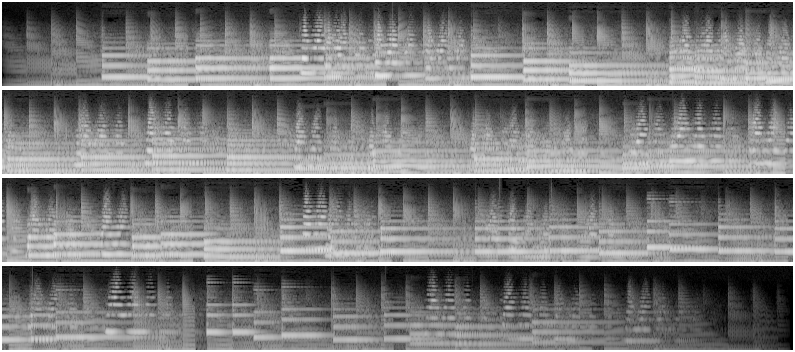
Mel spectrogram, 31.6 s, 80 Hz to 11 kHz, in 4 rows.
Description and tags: Lost Moons -=- Cosmos Blanket
A far out melody for you to enjoy... o_0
